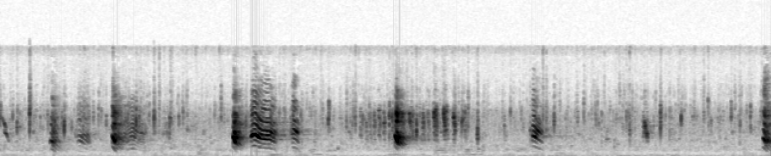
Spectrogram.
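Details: Western jackdaw chick begging while a parent feeds it: harsh, raspy squawks in irregular bursts every second or two, some stretched into wavering, quivering cries, over a quiet outdoor background.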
